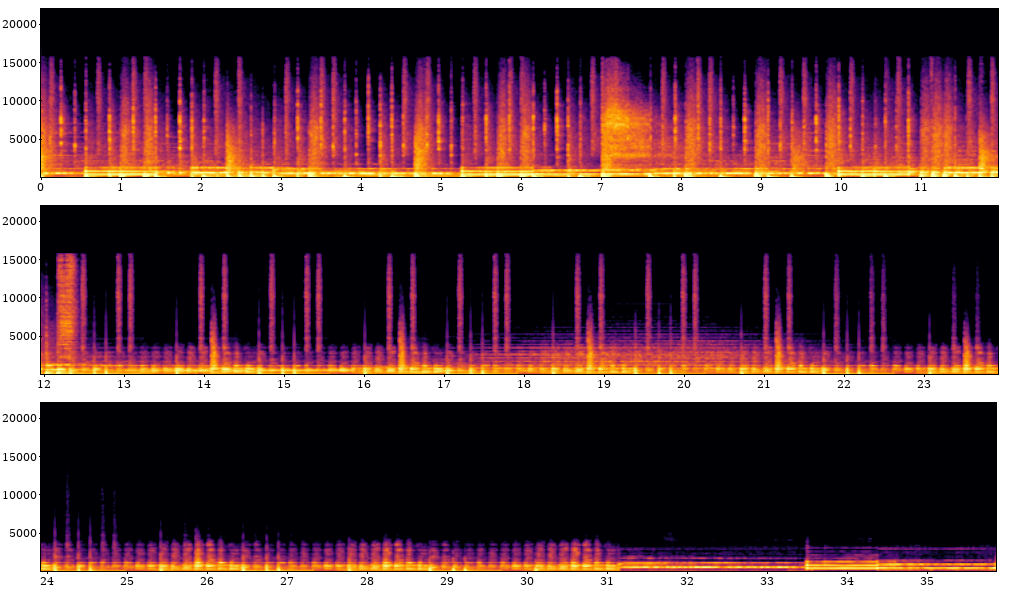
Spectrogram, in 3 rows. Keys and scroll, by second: 11.1 ctrl+8.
